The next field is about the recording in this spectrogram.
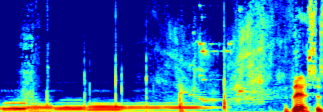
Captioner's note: buzzing noise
